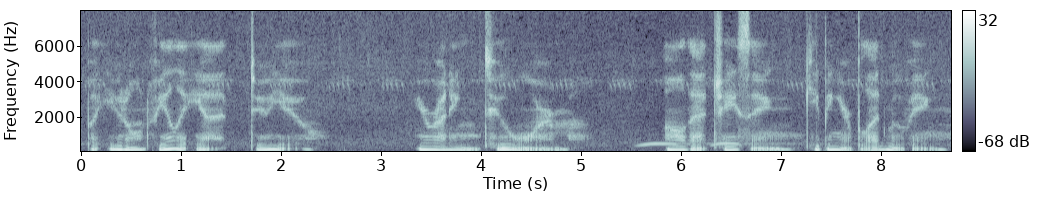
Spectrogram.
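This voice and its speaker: A woman voicing a mischievous, playfully elusive bat monster girl in a teasing, intimate, breathy whisper for an ASMR roleplay. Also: mid-range voice, full character voice. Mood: playful, coy. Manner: slow, teasing, intimate, lingering on pauses. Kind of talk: ASMR roleplay, addressed to the listener.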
